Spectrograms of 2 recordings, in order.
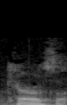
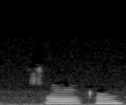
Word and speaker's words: Caracal: Or Carousel. How do you pronounce that? – Caracal. – Caracal? Okay. It just sounded weird to me.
